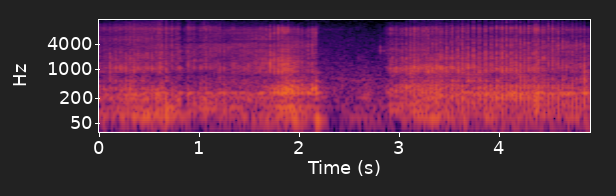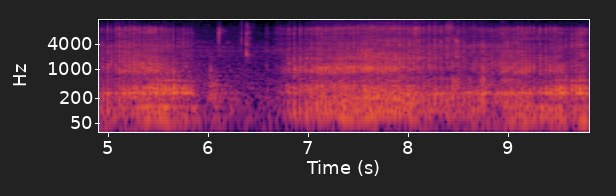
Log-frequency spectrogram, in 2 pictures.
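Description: Long red nails scratch the serrated underside of a white ridged rubber flip-flop sole up close. The result is a dense, raspy scratching with a bright edge, broken by two brief quiet gaps before it resumes.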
